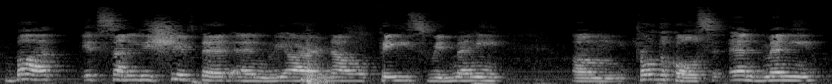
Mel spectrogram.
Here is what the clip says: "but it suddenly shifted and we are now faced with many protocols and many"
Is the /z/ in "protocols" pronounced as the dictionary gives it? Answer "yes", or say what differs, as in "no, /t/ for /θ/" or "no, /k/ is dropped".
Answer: no, /s/ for /z/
